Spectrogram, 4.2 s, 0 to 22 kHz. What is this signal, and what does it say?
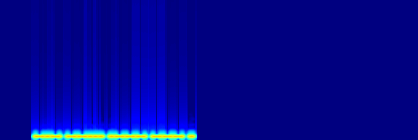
Morse code, heard as a keyed tone, about 46 wpm, 700 Hz. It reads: K7JOE
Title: Call Signs - 45wpm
